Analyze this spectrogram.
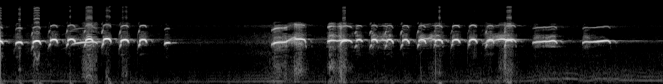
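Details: Father osprey bringing fish to two young at a nest at Barnegat Light, New Jersey, 9 September 2021, captured by live cam. Bursts of rapid, piping whistled notes stop for about a second, then resume in a longer run ending in drawn whistles.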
